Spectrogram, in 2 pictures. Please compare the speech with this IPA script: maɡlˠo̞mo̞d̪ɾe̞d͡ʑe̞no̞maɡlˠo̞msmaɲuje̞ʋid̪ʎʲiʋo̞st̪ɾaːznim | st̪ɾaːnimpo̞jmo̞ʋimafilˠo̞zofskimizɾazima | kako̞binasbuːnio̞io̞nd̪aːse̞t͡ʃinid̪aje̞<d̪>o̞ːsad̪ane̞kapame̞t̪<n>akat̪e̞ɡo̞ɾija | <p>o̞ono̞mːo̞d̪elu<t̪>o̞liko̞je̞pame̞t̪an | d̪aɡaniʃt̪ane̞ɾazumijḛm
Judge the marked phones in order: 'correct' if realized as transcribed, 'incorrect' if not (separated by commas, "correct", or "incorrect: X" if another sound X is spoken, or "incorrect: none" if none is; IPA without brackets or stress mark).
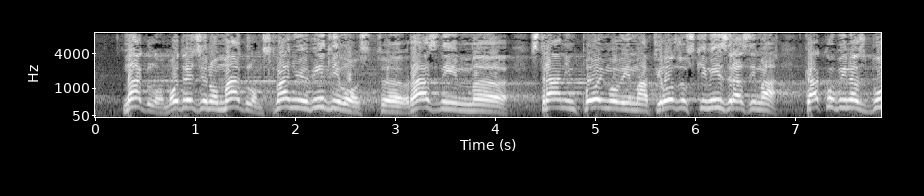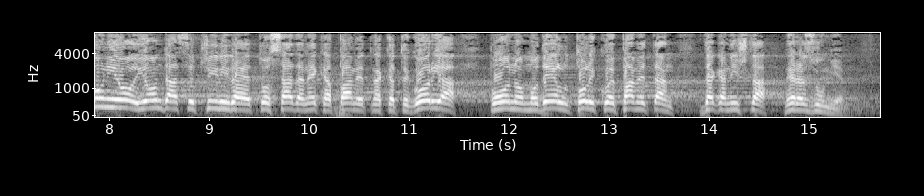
incorrect: t̪, correct, correct, correct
